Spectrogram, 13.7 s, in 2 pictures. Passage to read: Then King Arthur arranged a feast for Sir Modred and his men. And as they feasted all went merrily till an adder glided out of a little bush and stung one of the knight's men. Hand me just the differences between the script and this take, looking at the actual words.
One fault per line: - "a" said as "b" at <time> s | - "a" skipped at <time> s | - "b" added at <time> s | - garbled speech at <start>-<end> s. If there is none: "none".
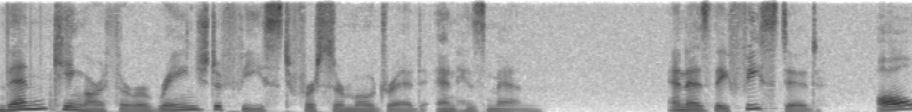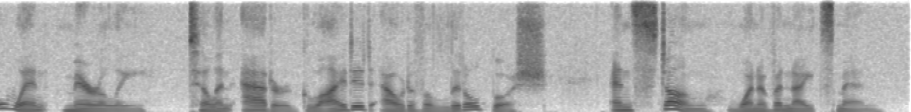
- "the" said as "a" at 12.7 s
